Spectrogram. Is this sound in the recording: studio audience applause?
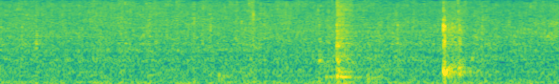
no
